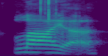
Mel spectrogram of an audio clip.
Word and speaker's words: Leah: make should we make Leah do it that's probably for the best excuse me and she's gonna kind of like poke you in the side a little bit it's pronounced Leia is it because you're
